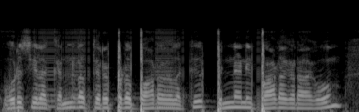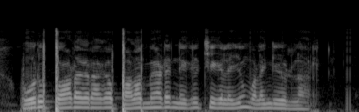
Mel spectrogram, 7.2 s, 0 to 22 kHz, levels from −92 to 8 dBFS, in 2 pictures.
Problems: constant background noise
